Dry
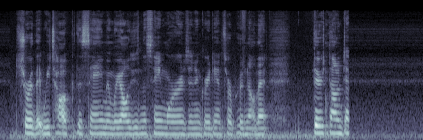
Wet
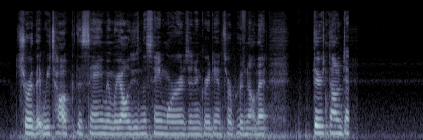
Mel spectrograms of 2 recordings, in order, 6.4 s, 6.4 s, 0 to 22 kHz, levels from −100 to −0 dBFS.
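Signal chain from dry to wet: gate -40 dBFS, range -8 dB; trim -8.5 dB

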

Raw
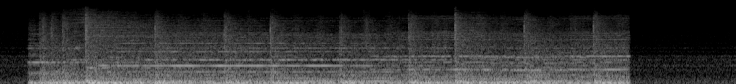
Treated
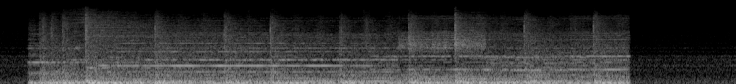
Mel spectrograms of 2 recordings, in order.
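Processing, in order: 3.98–4.86 s: fifteen-band graphic EQ 250 Hz +4 dB, 1 kHz -8 dB, 2.5 kHz +11 dB

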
